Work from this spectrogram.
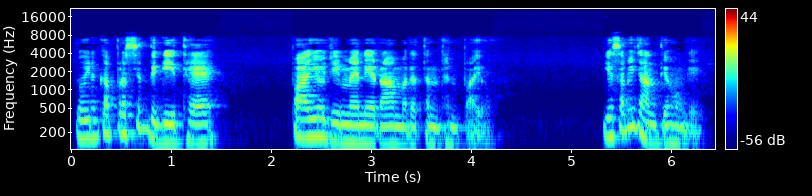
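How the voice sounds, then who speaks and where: Through a muffled recording, a medium-pitched man lectures his class, dictating at a slow pace, going over points again, and putting questions to the students.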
